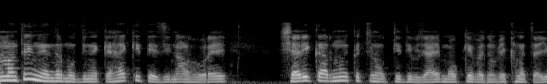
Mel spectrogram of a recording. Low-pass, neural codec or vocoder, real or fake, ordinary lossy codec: 7.2 kHz; none; real; AAC, 48 kbps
